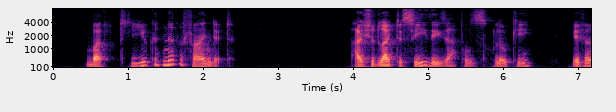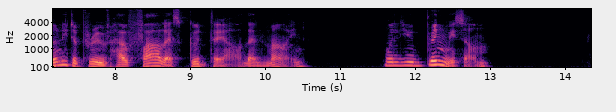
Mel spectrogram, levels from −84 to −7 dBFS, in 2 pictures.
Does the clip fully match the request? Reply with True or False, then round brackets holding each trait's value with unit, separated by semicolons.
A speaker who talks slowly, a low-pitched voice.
True (130 wpm; 120 Hz)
